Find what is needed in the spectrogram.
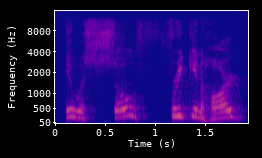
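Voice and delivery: usual speaking voice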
